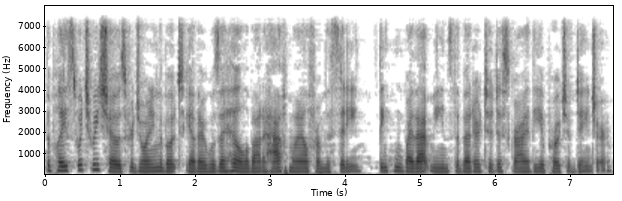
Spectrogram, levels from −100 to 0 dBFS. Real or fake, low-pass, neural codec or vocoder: real; 7.2 kHz; none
